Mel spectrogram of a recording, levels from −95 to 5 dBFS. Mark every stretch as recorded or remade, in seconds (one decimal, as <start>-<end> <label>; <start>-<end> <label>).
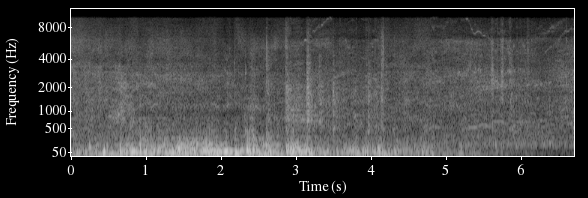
0.0-2.9 remade; 2.9-4.1 recorded; 4.1-4.8 remade; 4.8-6.7 recorded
